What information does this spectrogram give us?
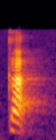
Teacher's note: Pangkal lidah menyentuh langit-langit belakang.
